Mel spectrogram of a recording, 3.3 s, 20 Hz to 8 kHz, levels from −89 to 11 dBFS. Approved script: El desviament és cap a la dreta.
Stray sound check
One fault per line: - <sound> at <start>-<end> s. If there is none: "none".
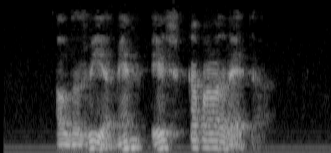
none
